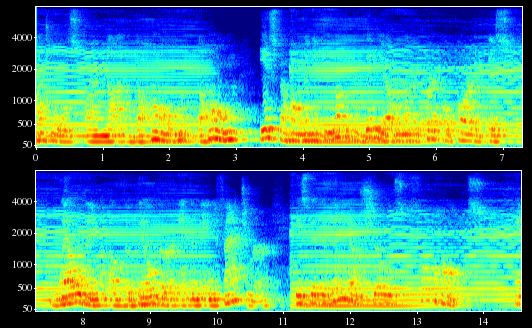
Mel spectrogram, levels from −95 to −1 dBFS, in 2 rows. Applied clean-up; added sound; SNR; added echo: none; Bowed string instrument; 8 dB; reverberation time 1.0 s.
